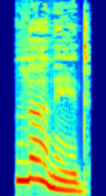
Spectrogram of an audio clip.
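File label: "learned", English, British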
